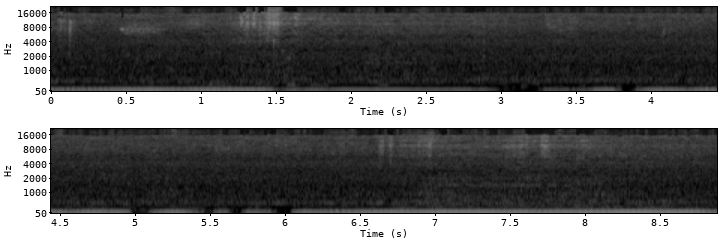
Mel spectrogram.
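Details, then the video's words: Garden bumblebee gathering nectar gives a deep, effortful drone that holds steady, breaks off and restarts several times in the middle with short stuttering bursts, then resumes as a strong continuous hum. "ШМЕЛЬ НАТУЖНО ГУДИТ, СОБИРАЯ НЕКТАР..."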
